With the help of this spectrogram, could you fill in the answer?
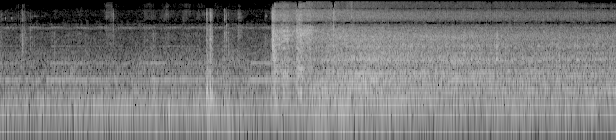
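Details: Hyundai after repair of failure to shift out of park: brief starter crank, catches and settles into steady even idle with no knocks or misses; sounds healthy.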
